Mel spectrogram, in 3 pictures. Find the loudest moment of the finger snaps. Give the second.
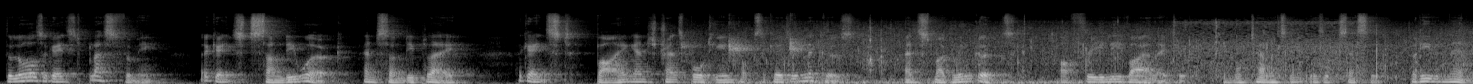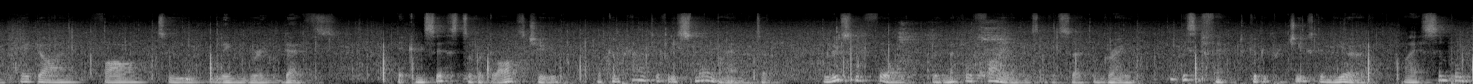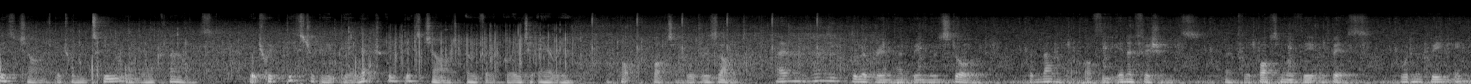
7 s.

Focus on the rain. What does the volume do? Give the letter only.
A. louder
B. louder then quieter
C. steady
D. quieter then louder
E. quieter
C.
